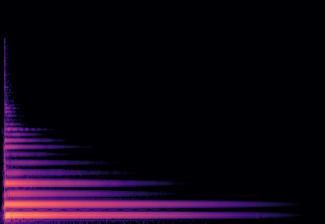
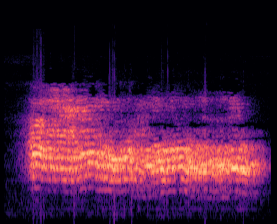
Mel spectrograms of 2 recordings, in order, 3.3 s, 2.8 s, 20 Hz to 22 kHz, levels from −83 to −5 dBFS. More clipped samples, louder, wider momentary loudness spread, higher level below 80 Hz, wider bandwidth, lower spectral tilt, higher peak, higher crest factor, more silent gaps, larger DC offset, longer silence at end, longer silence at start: neither; second, -30 LUFS vs -16 LUFS; first, 24 LU vs 1 LU; first, -76 dBFS vs -82 dBFS; about the same, 7.6 kHz vs 8 kHz; first, -9 dB/octave vs 1.5 dB/octave; second, -14 dBFS vs -6 dBFS; first, 18 dB vs 12 dB; neither; neither; first, 1.3 s vs 0.1 s; second, 0.05 s vs 0.25 s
